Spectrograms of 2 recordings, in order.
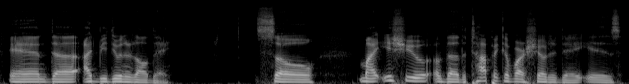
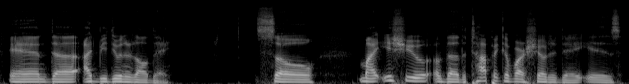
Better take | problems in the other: neither | none

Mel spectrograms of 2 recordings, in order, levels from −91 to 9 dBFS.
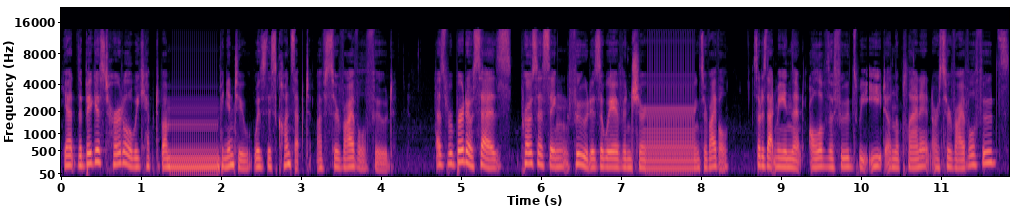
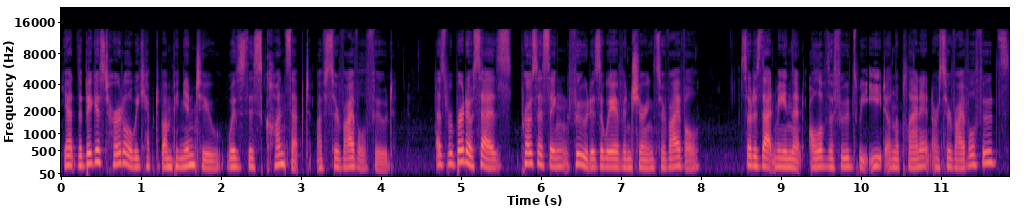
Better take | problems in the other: second | audio freezing; at 1.5 s for 0.5 s and at 7.5 s for 0.5 s

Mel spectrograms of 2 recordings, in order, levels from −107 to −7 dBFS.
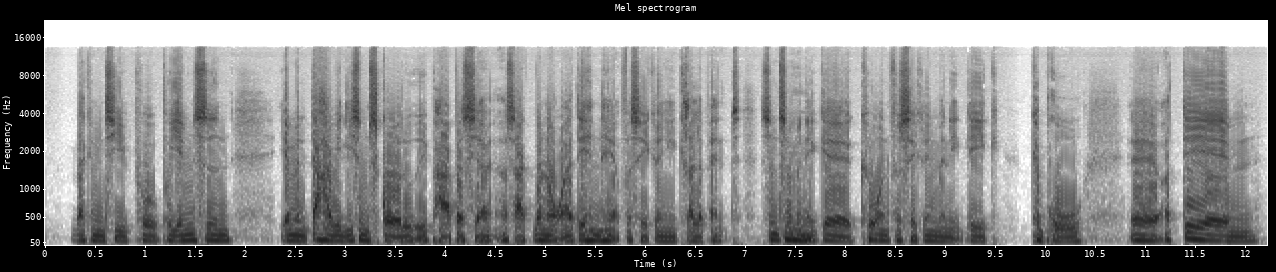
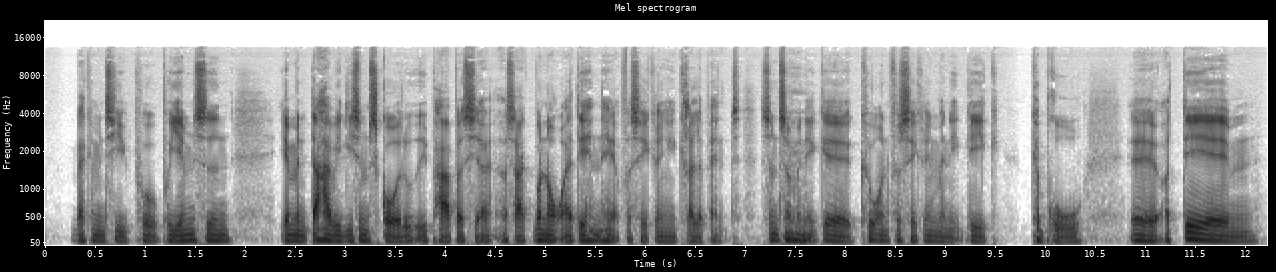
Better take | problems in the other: second | distortion; heavy; 12% of the sound clipped

